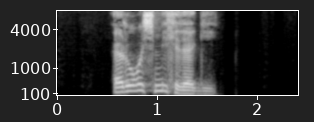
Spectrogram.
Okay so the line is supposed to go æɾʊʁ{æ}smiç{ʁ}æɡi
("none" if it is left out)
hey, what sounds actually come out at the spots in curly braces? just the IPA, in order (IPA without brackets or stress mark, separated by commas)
i, ð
